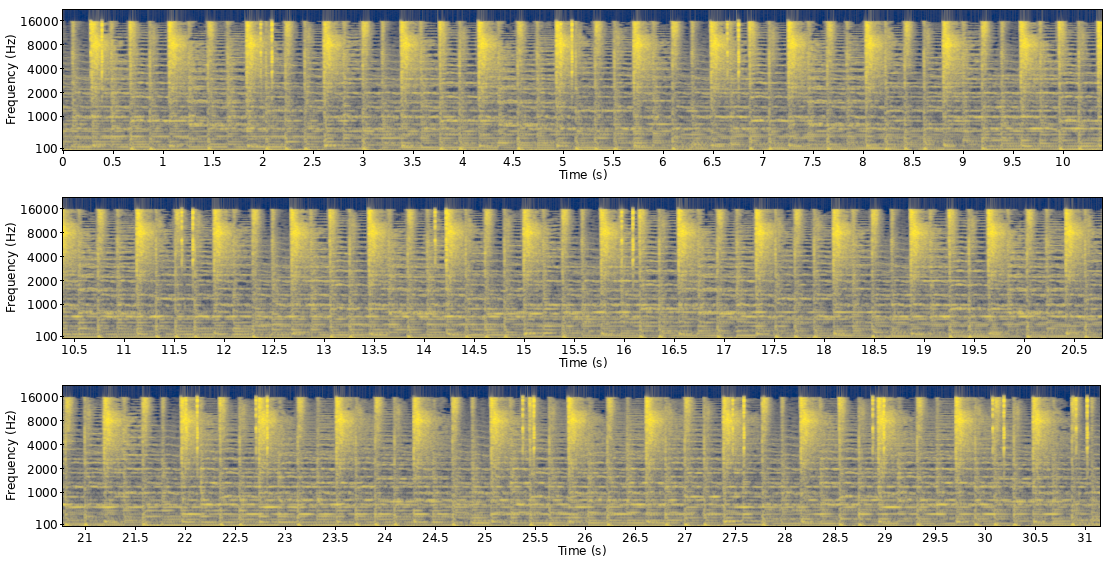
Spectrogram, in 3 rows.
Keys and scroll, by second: 13.1 super+t, 18.2 Return.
